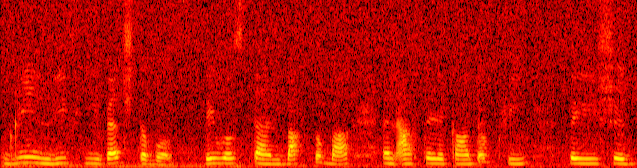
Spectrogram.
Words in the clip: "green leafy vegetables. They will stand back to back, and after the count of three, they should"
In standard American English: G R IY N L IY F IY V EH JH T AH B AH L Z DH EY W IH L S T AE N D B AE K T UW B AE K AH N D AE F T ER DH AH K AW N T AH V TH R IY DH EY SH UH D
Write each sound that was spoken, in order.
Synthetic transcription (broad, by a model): G R IY N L IY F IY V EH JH T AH B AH L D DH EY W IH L S T AE N D B AE K T UW B AE K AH N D AE F T ER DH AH K AW N T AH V T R IY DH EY SH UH D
